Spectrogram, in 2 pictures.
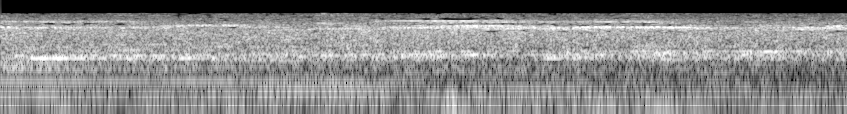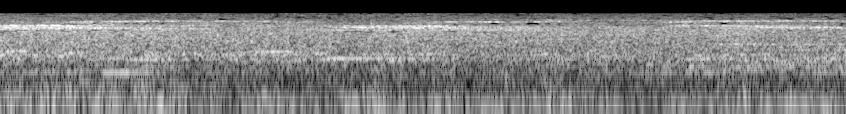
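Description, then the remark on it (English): A crowd claps for Jesus Christ steadily for several seconds, a dense, continuous wash of hand claps with no distinct individual beats and no voices standing out. “Let me hear you clap again for Jesus Christ.”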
